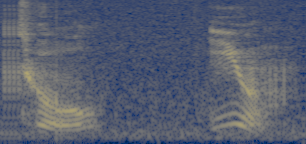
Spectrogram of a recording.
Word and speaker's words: thulium: Let's say thulium is pronounced as tool-ium, and try to work a tool into the story.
